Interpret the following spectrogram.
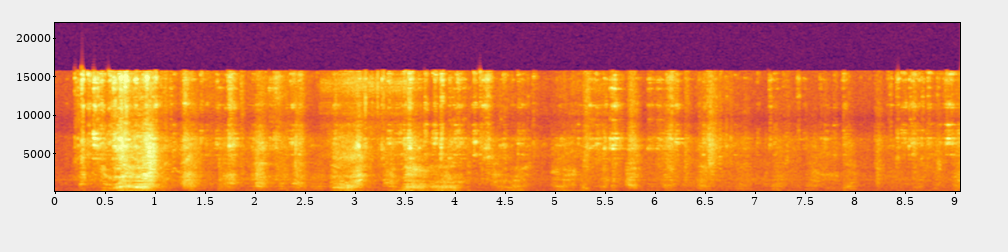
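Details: Pair of Turkish Akbaş shepherd dogs at play, with a loud gruff growl early on, then two fainter growling bursts that fade into soft background noise.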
